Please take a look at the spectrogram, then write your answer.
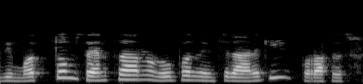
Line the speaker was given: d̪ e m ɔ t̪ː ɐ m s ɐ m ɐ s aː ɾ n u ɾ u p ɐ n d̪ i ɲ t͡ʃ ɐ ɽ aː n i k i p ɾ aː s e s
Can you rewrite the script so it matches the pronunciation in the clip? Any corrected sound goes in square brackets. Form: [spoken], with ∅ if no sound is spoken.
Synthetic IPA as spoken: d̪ [i] m ɔ t̪ː ɐ m s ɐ [n] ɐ s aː ɾ n u ɾ [uː] p ɐ n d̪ i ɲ t͡ʃ ɐ ɽ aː n i k i p ɾ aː s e s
